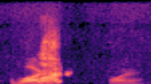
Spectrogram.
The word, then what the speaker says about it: water: for a glass of water order you can say it's not it's not it's not with a we don't pronounce it with a t we pronounce it with a d water water give me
